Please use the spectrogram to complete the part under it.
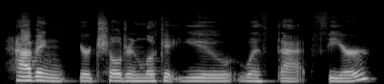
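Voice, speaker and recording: A woman's voice: deep voice, steady tone, takes it slowly, dry recording, clean studio sound. A woman podcast host asking earnest interview questions and restarting them as she goes.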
